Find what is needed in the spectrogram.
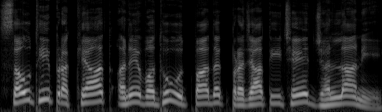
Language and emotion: Gujarati, neutral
